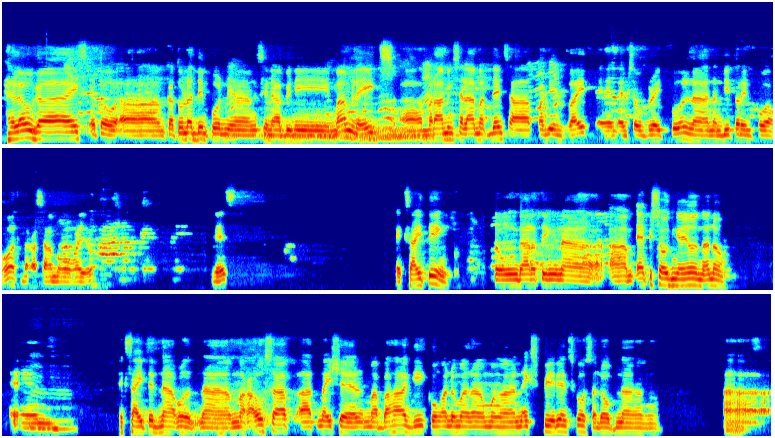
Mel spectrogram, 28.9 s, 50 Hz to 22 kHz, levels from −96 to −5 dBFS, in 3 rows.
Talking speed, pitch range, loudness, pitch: 125 wpm, 120-150 Hz, -19 LUFS, 130 Hz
